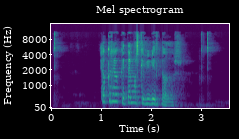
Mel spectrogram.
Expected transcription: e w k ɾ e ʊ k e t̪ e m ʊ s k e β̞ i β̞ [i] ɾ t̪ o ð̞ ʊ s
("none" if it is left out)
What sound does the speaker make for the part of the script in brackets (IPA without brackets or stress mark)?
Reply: i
